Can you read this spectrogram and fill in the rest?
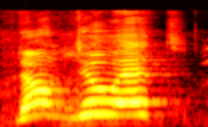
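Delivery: high, loud warning to the dog; scolding. Real, not acted. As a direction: stop the dog sharply. Scolding dog not to bite.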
